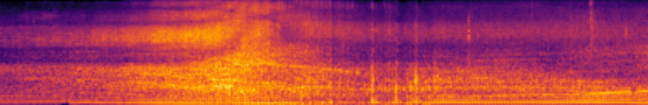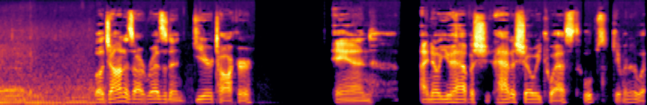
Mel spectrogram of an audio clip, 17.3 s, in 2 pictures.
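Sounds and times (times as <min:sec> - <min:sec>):
car engine sound effect for a U-turn: 0:00.0 - 0:12.4
speech: 0:10.0 - 0:12.2, 0:13.1 - 0:17.2.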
